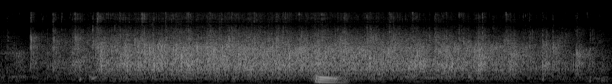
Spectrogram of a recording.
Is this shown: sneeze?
no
